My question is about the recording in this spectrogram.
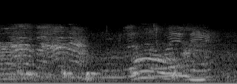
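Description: High-pitched voices talking, with no clear words picked out.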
